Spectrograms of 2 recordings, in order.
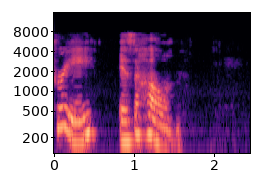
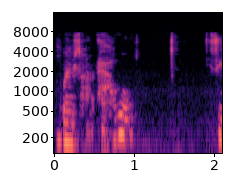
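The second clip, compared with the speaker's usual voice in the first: whisper; 13 dB quieter than usual. Acted. Hushed question to children.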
